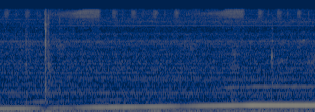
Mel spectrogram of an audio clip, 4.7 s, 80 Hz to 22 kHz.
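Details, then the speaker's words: Alde 3020 caravan heating system in a 2015 Bailey Unicorn III Barcelona: the inline circulation pump gives a loud jet-engine-like whine that rises in pitch as pump speed goes up to 1–2. It sounds unhealthy even turned down. The pump is about to fail. "if i turn up that pump speed to like one or two listen to the sound and it's failing now the pump is actually not running even when i turn it down that's still not sounding very healthy"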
